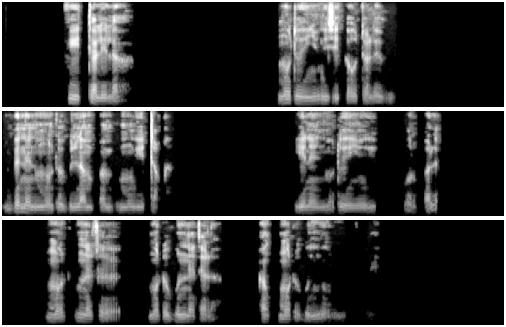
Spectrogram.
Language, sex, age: Wolof, male, 36-49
